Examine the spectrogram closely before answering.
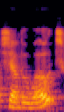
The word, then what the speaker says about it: Shavuot: it and you may I call it Shavuot which is the Hebrew pronunciation you may call it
